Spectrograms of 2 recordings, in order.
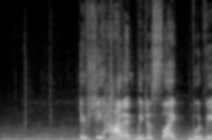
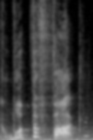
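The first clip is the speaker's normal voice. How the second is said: slow, louder mock outrage; 6 semitones higher, 9 dB louder, slower than usual. Streamer voicing Darklaw's disbelief, slow loud mock outrage. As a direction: drag it out in put-on disbelief. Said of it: "Darklaw's literally like".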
